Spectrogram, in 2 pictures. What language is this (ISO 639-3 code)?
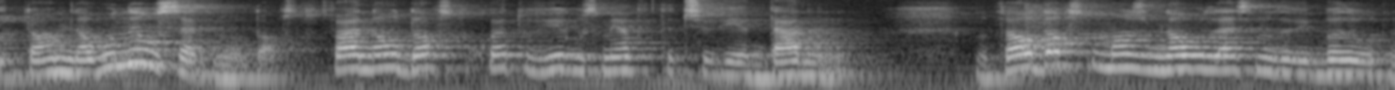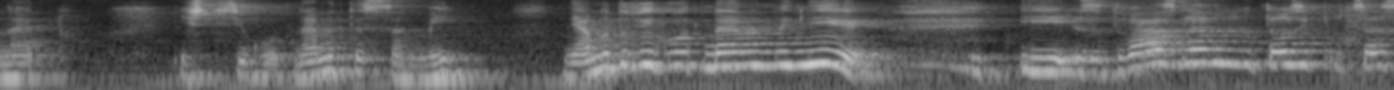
bul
